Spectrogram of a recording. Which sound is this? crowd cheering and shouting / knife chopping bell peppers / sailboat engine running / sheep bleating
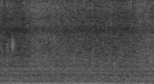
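sailboat engine running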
